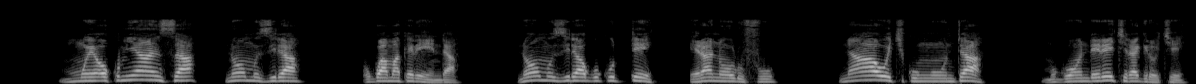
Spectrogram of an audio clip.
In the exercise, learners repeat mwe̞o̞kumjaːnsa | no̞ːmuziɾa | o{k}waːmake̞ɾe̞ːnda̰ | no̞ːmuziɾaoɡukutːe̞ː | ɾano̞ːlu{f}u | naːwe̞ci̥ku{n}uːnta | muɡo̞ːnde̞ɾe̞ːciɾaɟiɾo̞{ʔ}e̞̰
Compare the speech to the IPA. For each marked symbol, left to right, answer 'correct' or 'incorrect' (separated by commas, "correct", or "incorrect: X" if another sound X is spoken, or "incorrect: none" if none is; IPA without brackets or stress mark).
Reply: incorrect: ɡ, correct, incorrect: ŋ, incorrect: c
